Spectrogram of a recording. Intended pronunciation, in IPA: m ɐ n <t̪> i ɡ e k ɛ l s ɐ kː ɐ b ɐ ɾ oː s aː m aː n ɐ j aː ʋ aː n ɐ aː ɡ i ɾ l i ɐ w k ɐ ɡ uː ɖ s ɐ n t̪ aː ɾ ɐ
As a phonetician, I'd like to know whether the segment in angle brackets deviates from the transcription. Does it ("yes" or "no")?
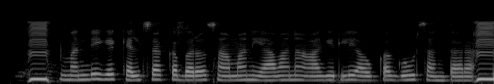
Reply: yes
